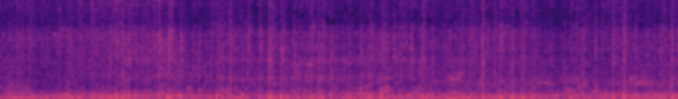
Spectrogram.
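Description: Narrow-gauge train of the Kangra Valley Railway heard from on board, running along the track: a steady rumble of wheels on rails with a scatter of small clicks and rattles.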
